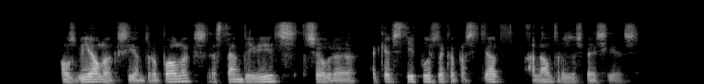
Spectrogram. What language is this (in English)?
Catalan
